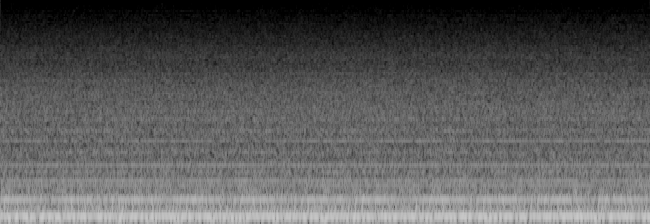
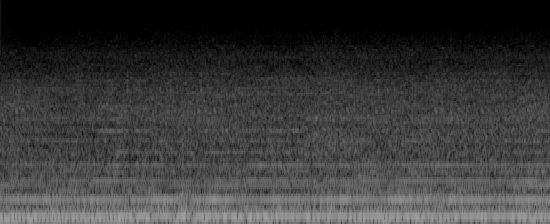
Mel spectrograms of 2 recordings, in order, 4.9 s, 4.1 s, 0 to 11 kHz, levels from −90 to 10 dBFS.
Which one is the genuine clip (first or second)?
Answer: first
